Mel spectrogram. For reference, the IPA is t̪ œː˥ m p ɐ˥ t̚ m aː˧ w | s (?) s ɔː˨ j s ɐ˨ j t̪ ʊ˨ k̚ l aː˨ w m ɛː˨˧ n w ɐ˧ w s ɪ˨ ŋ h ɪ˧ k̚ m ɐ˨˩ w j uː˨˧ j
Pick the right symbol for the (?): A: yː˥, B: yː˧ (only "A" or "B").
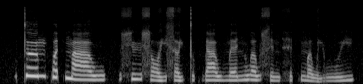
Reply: B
